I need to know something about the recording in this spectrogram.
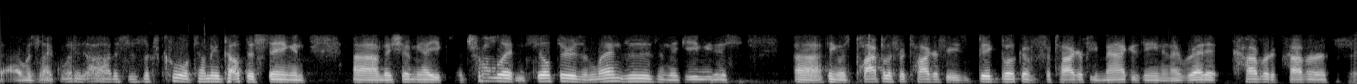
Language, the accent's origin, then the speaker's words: English; Oakland, California, United States; also born or lived in Miami, Florida; when I was five, we moved out to California, and I grew up in Oakland and went to all Oakland public schools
